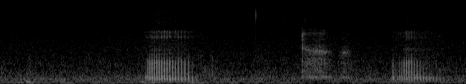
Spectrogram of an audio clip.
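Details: Three soft, rattling snoring breaths about every second and a half from a sleeping baby; snoring.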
